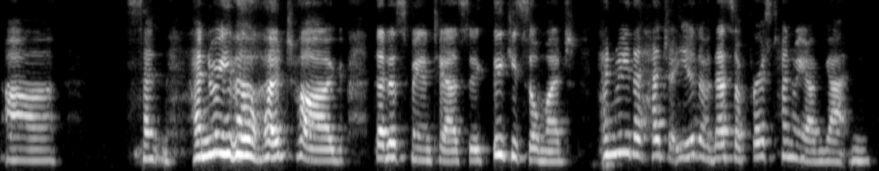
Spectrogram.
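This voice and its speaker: A woman with a slightly high, somewhat bright voice hosts a casual live chat. She rambles and trails off mid-thought while talking to viewers and reading their comments.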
